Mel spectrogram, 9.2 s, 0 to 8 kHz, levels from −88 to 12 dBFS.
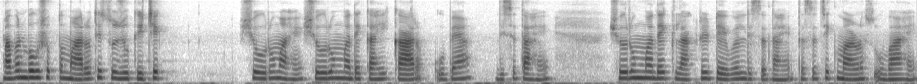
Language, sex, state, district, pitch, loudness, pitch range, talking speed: Marathi, female, Maharashtra, Solapur, 205 Hz, -20 LUFS, 185-220 Hz, 185 wpm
